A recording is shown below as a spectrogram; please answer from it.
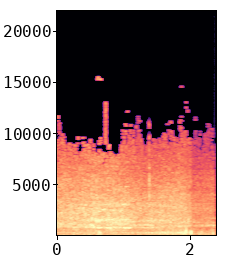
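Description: Street traffic noise: a steady mix of vehicle engines and road sound.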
